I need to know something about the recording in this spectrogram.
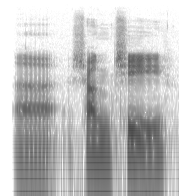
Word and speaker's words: Shang-Chi: Yeah, but it's like It's like that G almost disappears.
